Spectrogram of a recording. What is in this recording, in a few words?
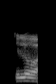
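"keluang", Malay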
